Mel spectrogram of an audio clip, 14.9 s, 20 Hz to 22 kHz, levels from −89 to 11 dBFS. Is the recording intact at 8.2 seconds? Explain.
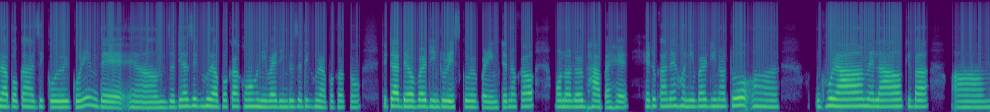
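No. At 8.2 seconds, as throughout the speech, a buzz near 99.6 Hz runs under the sound, which plays at 0.996 times normal speed with its timbre intact. This is a block size mismatch (padded): each shorter block is zero-filled to the reader's size, adding a brief gap every block.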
